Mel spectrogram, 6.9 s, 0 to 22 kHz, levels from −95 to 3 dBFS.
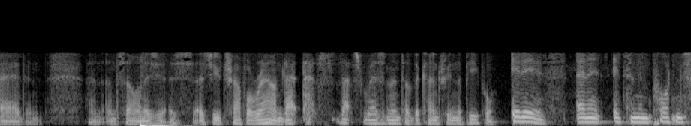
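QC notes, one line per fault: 1.40–1.83 s, phantom power thump: between "and and and so" and "as you travel around", a deep thump rises and dies away, decaying over about 98 ms. A supply switched on or off on the live input sends a voltage step through the coupling capacitors. Unlike a plosive or handling bump, it is an electrical step rather than acoustic movement at the microphone, so it comes with no breath or rubbing noise. It passes through the telephone-band G.711 coding, which carries nothing above 3.8 kHz.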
